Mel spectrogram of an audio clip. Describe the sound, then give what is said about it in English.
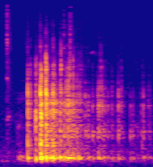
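Dice are rolled to hit, rattling and clattering across a hard surface in a quick burst of sharp, overlapping clicks, lasting just over a second before settling, with no talking. “Okay, give me a roll to hit.”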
